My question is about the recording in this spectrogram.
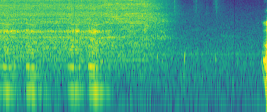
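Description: Dremel rotary tool running steadily as it grinds potting material off a tire-pressure-sensor circuit board. It winds down and stops about two and a half seconds in.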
